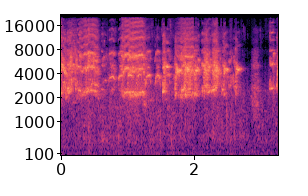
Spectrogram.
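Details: African lovebirds singing and chirping: dense, shrill, high-pitched chatter of overlapping squeaky notes, broken by brief dips between bursts.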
